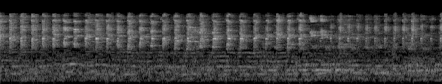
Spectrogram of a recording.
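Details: Long-duration ngekek from an albino contest lovebird, a continuous grating high-pitched chatter built from quick pulses, evenly sustained across the whole stretch and softening slightly toward the finish.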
